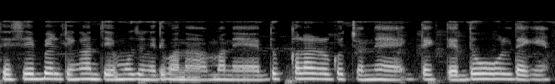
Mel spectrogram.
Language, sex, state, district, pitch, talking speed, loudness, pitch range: Chakma, female, Tripura, West Tripura, 230 Hz, 150 wpm, -14 LUFS, 220-245 Hz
